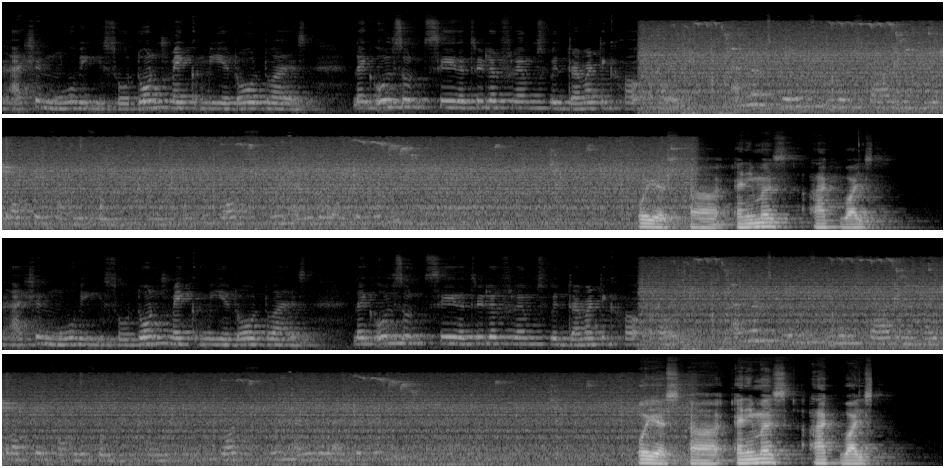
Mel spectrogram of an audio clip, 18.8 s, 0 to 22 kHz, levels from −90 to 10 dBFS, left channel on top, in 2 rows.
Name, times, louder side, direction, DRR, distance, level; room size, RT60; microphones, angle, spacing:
voice 1, 0.0-3.0 3.5-13.4, equal, 75° left, 6.0 m, -38 dB
sound 1, 6.4-16.4, left 3 dB, 40° left, 3.0 m, -36 dB
voice 2, 15.8-18.1, right 4 dB, 85° right, 0.9 m, -20 dB
25.5 x 15.5 x 8.2 m
head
